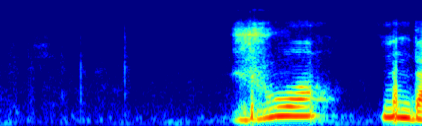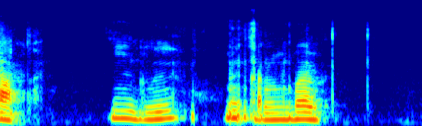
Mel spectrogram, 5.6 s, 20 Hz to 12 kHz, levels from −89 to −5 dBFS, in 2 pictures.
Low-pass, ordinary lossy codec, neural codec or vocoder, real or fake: 7.2 kHz; Opus, 32 kbps; codec, 16 kHz, 4 kbps, FunCodec, trained on Chinese and English, 50 frames a second; fake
